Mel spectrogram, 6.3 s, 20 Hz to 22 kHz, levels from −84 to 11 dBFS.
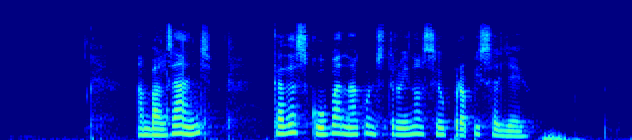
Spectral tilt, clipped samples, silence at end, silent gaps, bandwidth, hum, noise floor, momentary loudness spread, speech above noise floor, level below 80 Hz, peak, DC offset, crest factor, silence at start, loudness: -4.5 dB/octave; under 0.1%; 0.55 s; none; 11.5 kHz; none; -77 dBFS; 16 LU; 39 dB; -60 dBFS; -20 dBFS; under 0.1%; 20 dB; 0.9 s; -38 LUFS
